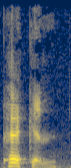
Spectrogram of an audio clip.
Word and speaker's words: pecan: Hey, I heard it one time on a cruise ship down in the Caribbean, and these ladies were from England, and they pronounced it pecan.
